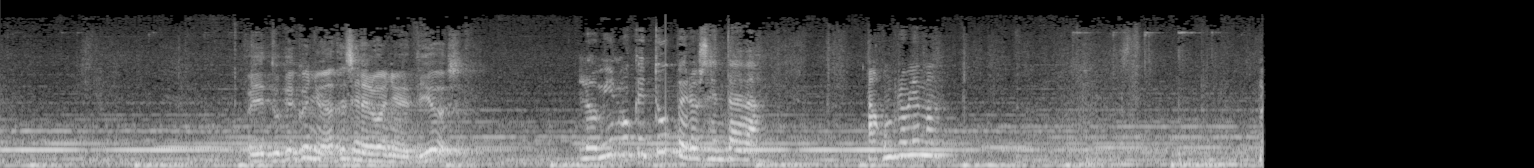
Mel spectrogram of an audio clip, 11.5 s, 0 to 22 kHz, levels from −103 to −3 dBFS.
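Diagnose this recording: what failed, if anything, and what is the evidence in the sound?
The input feed was likely lost at the wiring or link stage: at 9.47 s an audio dropout to silence begins, leaving silence, no room tone, through the end.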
